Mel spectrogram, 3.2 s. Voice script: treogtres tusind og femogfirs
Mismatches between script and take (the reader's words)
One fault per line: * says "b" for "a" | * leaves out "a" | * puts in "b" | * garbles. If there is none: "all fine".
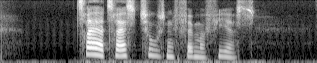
all fine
